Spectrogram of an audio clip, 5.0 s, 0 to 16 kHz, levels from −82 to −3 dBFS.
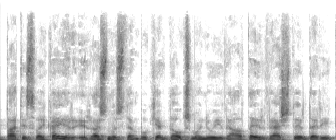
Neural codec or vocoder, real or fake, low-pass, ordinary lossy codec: none; real; 14.4 kHz; AAC, 48 kbps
